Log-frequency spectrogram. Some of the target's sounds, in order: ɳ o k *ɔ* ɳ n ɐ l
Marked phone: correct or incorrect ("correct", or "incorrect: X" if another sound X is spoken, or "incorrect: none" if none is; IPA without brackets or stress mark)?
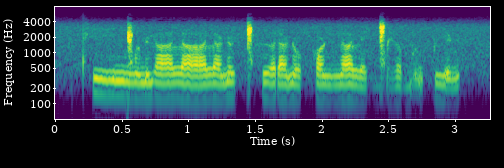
correct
